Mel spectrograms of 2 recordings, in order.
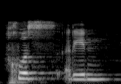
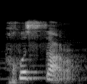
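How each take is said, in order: First: The word ends with a vowel plus n. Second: The word ends on a bare consonant. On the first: The reading continues past this word. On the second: The reader stops at this word.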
